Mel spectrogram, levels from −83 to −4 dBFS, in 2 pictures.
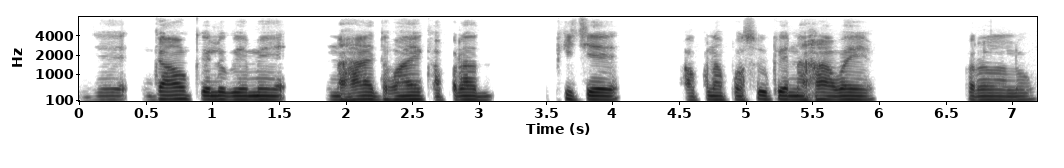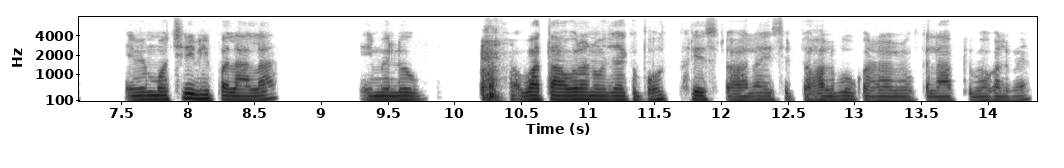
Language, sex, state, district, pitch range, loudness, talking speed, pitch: Bhojpuri, male, Bihar, Saran, 115-125 Hz, -18 LUFS, 160 wpm, 120 Hz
